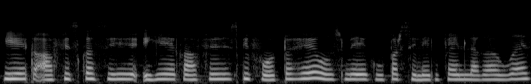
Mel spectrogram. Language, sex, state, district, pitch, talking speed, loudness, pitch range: Hindi, female, Bihar, Gopalganj, 235 Hz, 205 wpm, -27 LUFS, 220-250 Hz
